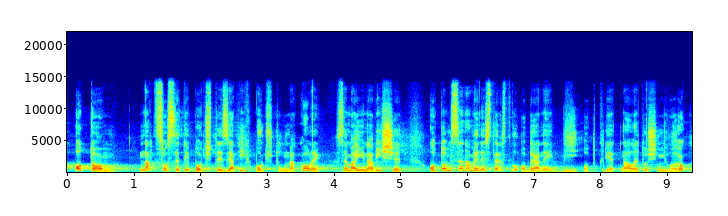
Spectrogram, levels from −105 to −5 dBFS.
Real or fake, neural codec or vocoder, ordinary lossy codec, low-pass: fake; codec, 44.1 kHz, 7.8 kbps, Pupu-Codec; AAC, 96 kbps; 14.4 kHz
